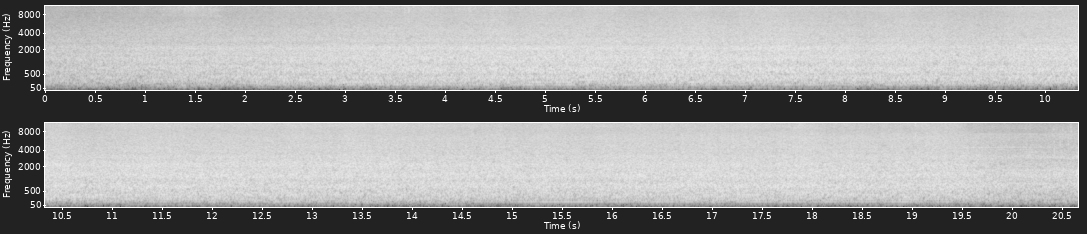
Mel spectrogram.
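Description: V/Line VLocity diesel railcar running past at close range: a loud, steady rumble of diesel engines and wheels on rail that builds over the first few seconds and then holds.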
